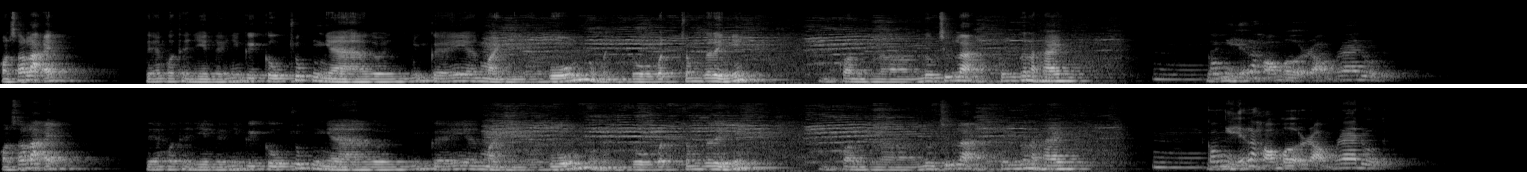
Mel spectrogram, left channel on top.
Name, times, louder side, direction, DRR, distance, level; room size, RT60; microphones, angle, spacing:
voice 1, 0.0-0.7 1.5-7.7 8.2-10.8 12.1-12.4, left 3 dB, 60° left, 6 dB, 0.4 m, -25 dB
sound 1, 4.8-11.2, right 1 dB, 10° right, 0.6 m, -39 dB
voice 2, 11.5-13.9, right 4 dB, 65° right, 6 dB, 0.4 m, -29 dB
2.7 x 2.5 x 3.7 m, 0.82 s
head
